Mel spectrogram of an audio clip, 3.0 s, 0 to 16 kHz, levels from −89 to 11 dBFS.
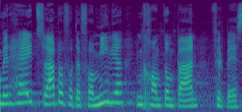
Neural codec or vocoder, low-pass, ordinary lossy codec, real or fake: vocoder, 48 kHz, 128 mel bands, Vocos; 14.4 kHz; none; fake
